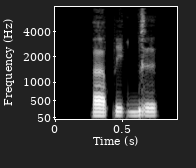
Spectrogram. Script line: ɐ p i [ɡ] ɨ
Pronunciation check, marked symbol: incorrect: ɡ͡b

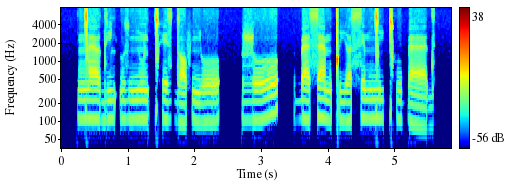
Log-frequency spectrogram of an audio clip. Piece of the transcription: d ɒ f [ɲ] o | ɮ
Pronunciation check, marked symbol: correct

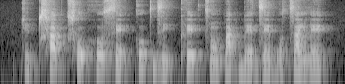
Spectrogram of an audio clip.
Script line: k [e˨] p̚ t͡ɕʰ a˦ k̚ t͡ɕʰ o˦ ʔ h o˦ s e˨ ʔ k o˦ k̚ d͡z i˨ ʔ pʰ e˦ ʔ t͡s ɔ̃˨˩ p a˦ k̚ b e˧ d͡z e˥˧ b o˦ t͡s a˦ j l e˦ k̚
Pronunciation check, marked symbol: incorrect: i˨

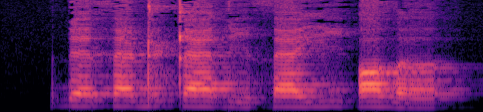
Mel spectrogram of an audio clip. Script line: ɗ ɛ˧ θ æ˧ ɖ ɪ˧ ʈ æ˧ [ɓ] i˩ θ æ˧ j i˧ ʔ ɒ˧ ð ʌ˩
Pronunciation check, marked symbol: incorrect: ɗ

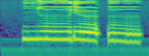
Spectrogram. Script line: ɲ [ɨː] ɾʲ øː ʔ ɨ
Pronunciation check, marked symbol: correct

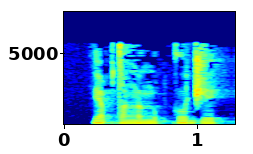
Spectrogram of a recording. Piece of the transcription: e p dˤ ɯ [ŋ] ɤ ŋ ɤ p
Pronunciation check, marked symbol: correct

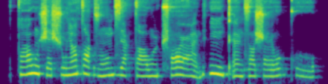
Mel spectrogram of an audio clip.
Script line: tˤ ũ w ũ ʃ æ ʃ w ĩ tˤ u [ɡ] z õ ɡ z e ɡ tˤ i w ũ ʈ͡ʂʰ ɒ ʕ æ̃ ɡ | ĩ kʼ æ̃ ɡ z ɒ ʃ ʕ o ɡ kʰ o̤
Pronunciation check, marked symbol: correct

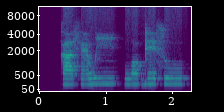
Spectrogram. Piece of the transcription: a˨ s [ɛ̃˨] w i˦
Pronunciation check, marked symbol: incorrect: ɛ̃˨˦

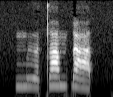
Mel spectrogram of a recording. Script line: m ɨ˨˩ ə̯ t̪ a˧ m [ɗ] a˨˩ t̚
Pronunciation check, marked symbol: correct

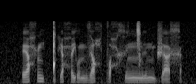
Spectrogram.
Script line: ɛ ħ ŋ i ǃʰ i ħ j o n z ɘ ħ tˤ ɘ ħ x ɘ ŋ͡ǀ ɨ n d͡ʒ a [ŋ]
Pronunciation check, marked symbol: incorrect: x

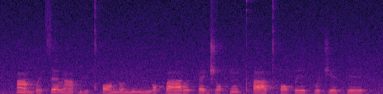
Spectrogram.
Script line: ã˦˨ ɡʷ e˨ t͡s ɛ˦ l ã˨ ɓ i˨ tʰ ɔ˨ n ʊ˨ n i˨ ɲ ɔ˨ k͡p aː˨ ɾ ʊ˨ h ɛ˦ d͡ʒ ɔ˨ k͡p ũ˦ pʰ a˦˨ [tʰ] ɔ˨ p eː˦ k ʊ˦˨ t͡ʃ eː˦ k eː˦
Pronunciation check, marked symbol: correct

